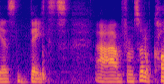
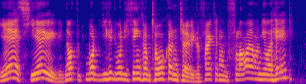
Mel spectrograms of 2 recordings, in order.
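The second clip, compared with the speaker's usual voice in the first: put-on small gnome voice, higher pitch; 8 semitones higher than usual. Game master voicing a small gnome talking to a player's character, in gnome character voice. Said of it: "and it is a small gnome with spectacles. / and it is a small gnome with spectacles. He's got grey hair, he's got a bit of a like scowl on his face, and he's wearing a tweed jacket with patches on the".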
